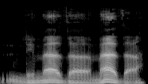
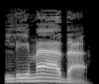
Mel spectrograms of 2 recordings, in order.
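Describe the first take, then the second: First: Low, slow, puzzled question; bewildered. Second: Short stern demand; stern interruption. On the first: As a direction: ask slowly and deep, at a loss. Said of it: "بدت الحيرة على وجه اليوناني". (بحيرة) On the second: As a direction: cut in sternly for a reason. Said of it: "قاطعه هانز في صرامة". (بصرامة) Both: A narrator's reading.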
